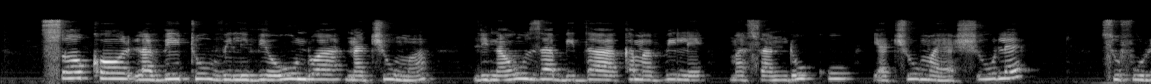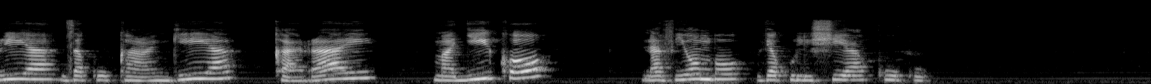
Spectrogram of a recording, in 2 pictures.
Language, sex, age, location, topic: Swahili, female, 25-35, Nairobi, finance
